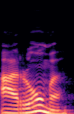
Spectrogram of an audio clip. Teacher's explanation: Em aroma, a sua sílaba tônica está em ro. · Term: paroxítona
